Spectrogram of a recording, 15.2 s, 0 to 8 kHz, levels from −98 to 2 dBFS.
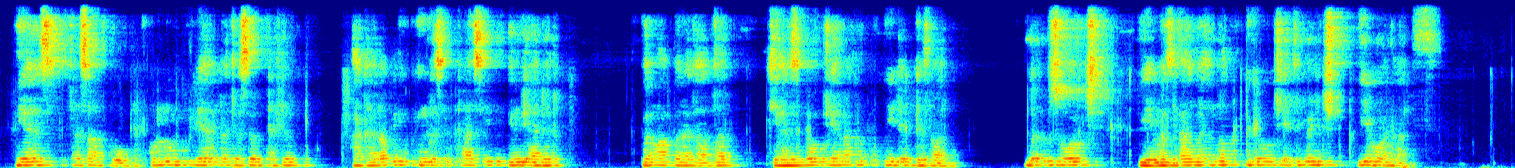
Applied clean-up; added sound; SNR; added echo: neural mask model DeepFilterNet 3.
